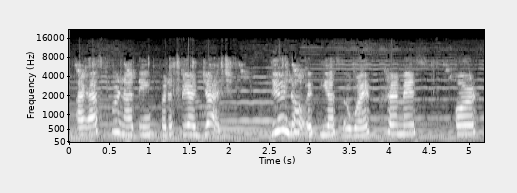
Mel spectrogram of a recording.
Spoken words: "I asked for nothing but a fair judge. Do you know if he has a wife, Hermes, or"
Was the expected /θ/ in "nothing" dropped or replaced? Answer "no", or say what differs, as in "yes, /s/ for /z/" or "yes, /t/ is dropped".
yes, /t/ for /θ/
